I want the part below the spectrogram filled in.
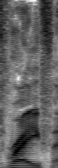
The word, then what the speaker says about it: Ralph: Well, he says Rafe, and it's like, mate, your name is Ralph. All right? – Does he pronounce it Rafe? – Everyone calls him Ralph Fiennes, and it is literally spelled Ralph.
